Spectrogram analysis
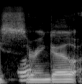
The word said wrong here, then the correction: Zigrino: on Conan. – Zigrino, you got to do that again. I was like, I, I said that wrong.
